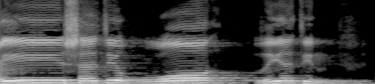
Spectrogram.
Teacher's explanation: এখানে রা কি হবে? পুরো করে মোটা করে পড়তে হবে। এখানেও এক আলিফ পরিমাণ টান দিয়ে পড়তে হবে।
